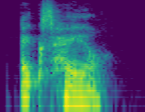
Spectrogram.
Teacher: say exhale with the stress on the second syllable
